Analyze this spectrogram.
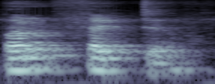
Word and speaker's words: perfect: But see, it in American English, this R is to be pronounced. It is perfect.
